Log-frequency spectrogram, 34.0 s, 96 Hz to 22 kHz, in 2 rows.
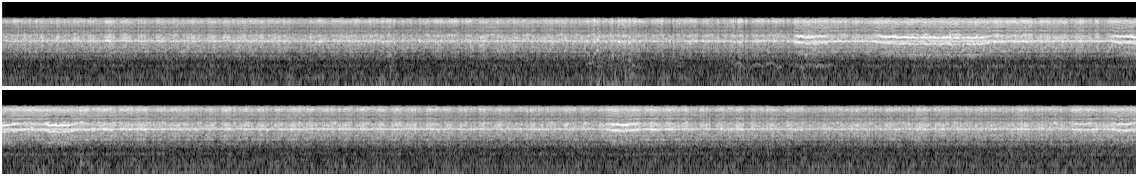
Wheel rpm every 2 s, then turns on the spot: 230, 230, 240, 230, 230, 230, 230, 220, 230, 230, 230, 230, 230, 230, 230, 230, 230.
none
